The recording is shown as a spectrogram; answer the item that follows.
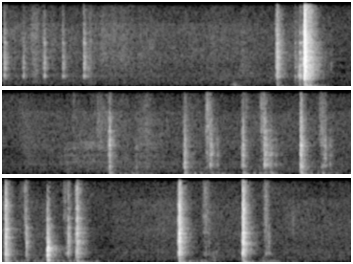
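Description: Hard plastic craft supplies being handled on a table: a clear acrylic stamp block and a plastic-cased ink pad picked up, set down and knocked together, in a string of short clicks and taps. The sharpest knock comes about three seconds in, and there is a quicker run of taps in the second half.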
